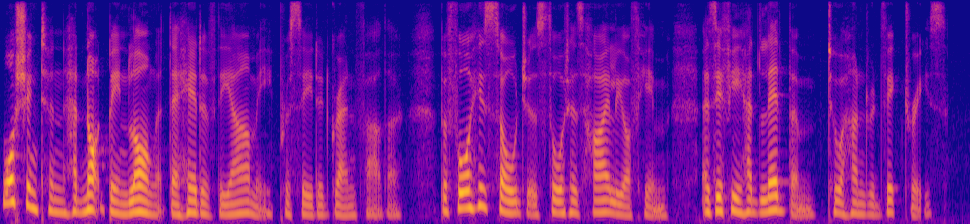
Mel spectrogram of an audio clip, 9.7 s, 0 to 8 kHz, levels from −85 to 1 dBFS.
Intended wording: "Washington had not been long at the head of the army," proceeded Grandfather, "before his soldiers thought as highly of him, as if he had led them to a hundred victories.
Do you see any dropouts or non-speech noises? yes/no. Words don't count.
no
